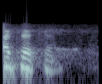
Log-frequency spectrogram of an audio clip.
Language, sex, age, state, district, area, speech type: Assamese, female, 45-60, Assam, Darrang, rural, conversation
